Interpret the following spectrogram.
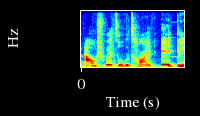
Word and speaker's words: Auschwitz: cool something out with obviously they do meet outwits that obviously to kind of emphasize that vulnerability of them they make them pronounce it wrong I thought like if they got the kids to be like Auschwitz all the time it'd be a bit more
